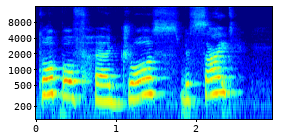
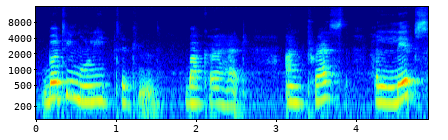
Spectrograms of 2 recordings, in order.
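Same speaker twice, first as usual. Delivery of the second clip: ordinary delivery, nothing marked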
